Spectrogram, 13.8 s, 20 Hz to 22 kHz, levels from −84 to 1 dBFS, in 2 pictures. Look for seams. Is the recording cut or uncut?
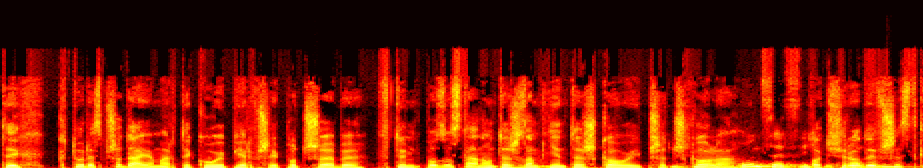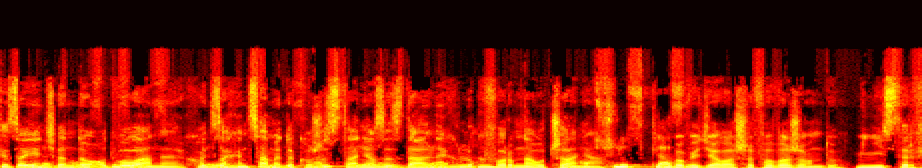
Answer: cut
